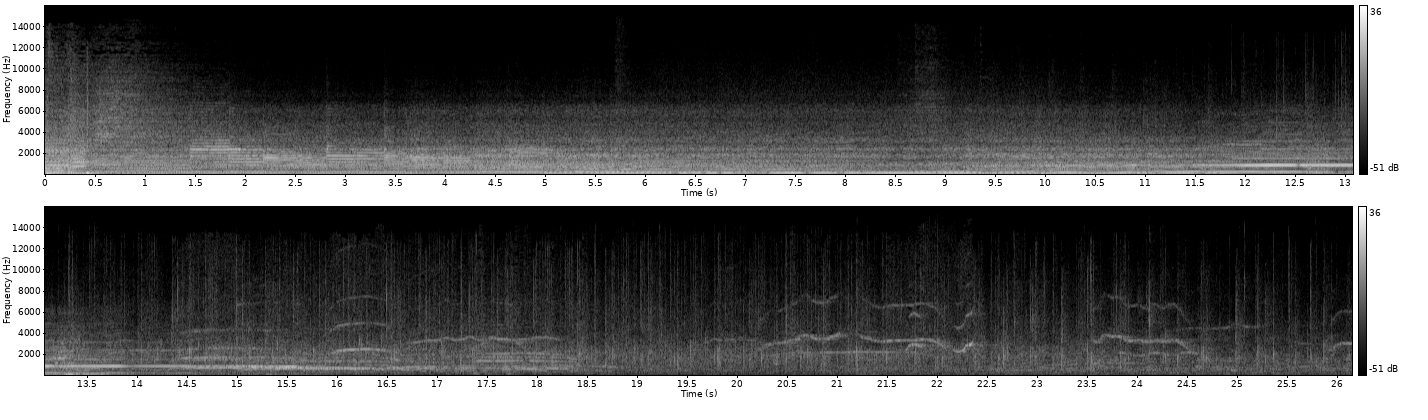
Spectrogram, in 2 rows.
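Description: A live rock band lets its closing chord ring, with electric guitar notes held and sustained; the held chord stops about 14 seconds in. A quieter stretch of wavering, gliding high tones and faint audience noise follows.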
